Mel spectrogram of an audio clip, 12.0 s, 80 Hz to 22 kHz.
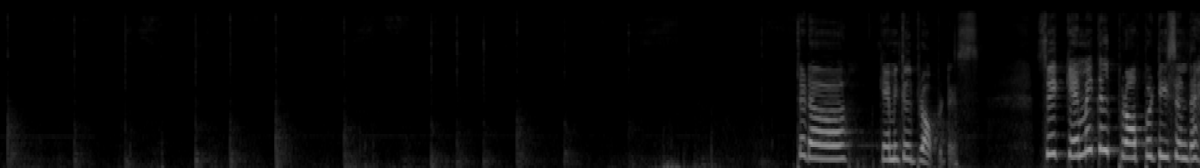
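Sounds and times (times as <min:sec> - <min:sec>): pen tapping on touchscreen: 0:00.0 - 0:06.6.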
